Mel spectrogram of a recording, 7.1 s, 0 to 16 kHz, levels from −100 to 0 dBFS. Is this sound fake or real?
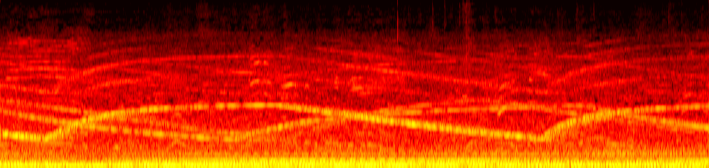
real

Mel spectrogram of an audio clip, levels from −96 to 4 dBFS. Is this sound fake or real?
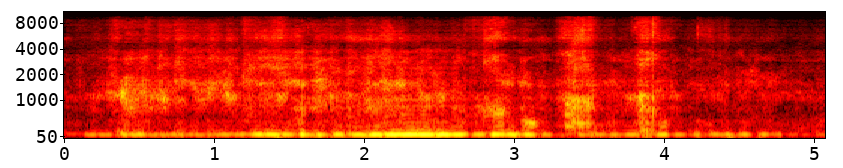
fake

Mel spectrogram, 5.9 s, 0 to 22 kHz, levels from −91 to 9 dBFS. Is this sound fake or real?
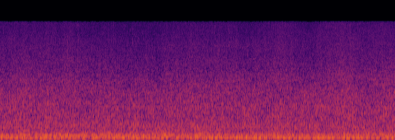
real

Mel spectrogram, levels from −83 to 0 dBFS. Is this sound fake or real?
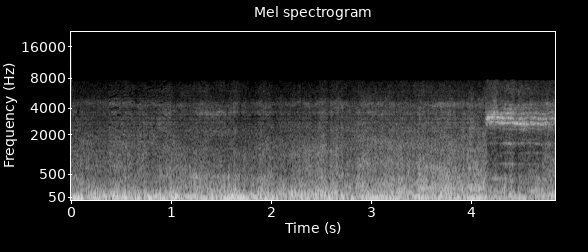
fake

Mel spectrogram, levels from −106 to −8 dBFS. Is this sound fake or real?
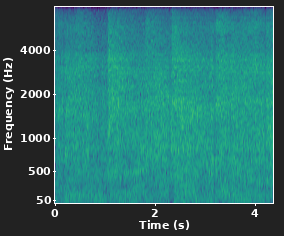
fake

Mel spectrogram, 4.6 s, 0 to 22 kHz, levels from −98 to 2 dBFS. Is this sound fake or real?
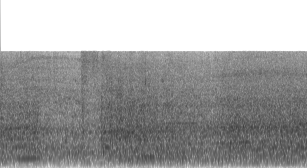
real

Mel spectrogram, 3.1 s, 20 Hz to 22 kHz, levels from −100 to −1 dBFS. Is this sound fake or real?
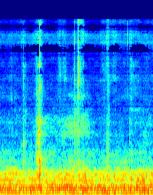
fake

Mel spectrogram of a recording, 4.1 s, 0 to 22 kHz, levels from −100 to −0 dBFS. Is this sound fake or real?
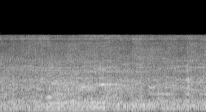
fake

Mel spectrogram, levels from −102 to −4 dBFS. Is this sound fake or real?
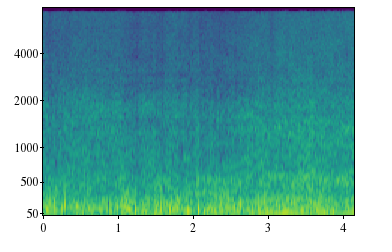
fake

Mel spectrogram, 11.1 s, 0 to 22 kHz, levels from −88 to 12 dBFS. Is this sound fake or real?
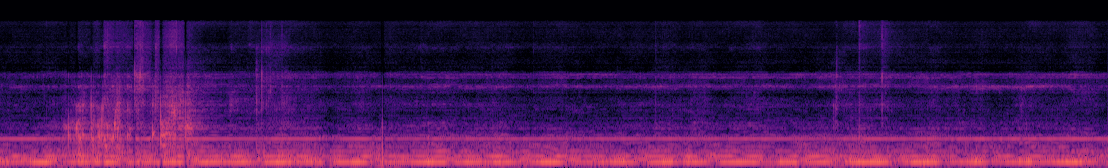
fake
